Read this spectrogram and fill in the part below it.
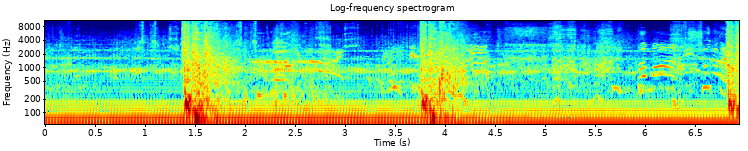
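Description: Gunfire in Red Dead Redemption 2 during a shootout with guards, two loud sharp shots standing out over a steady bed of game ambience and music.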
